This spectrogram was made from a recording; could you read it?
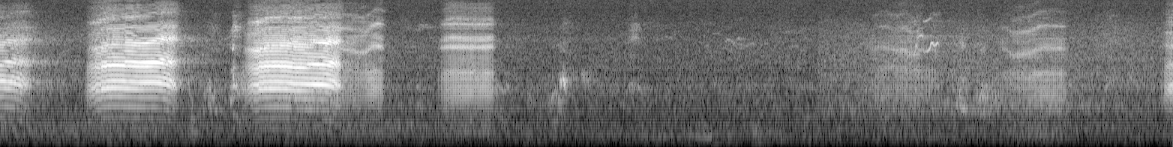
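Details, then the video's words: Common raven: two loud, raucous caws about a second apart, followed by a shorter, softer one and quieter distant calls, over a faint background hiss. "Raven Sound | Mysterious Calls of One of Nature’s Smartest Birds"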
